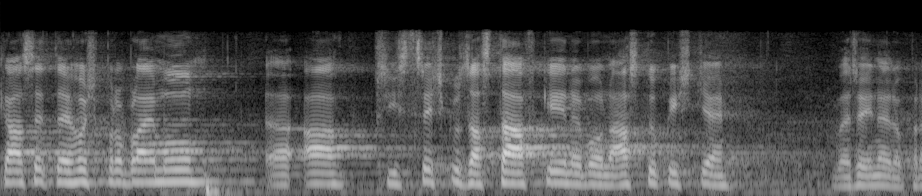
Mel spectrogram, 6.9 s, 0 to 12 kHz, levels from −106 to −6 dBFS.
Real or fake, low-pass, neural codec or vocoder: real; 7.2 kHz; none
